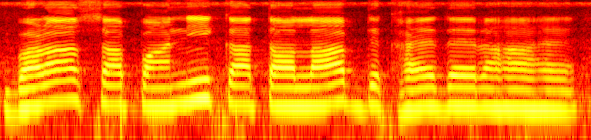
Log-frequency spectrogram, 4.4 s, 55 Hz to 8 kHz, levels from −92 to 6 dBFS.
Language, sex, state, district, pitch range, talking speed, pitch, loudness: Hindi, male, Uttar Pradesh, Lucknow, 170-195 Hz, 120 wpm, 180 Hz, -13 LUFS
